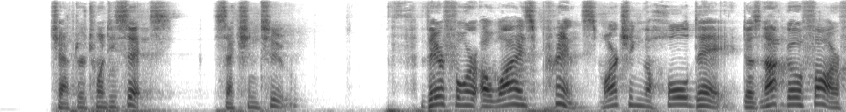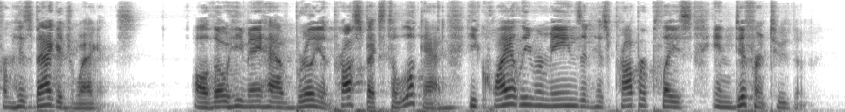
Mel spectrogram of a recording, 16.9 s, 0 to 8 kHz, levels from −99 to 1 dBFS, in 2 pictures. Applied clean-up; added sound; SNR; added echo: neural mask model DeepFilterNet 3.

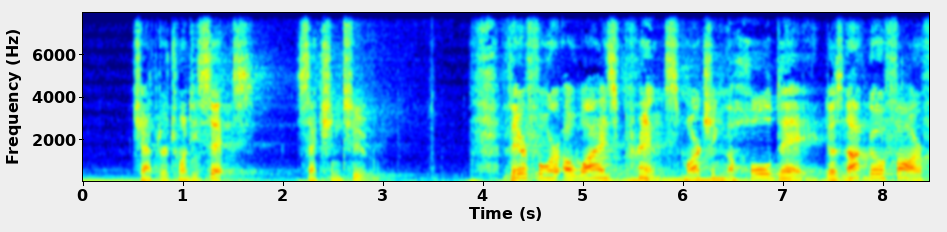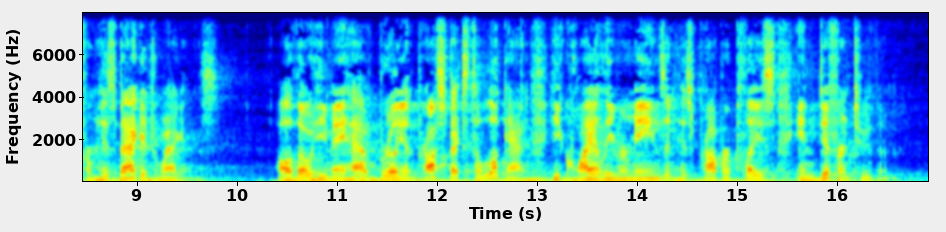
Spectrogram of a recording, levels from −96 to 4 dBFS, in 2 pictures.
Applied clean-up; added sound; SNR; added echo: none; Engine starting / Car; 16 dB; reverberation time 1.5 s.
